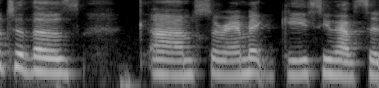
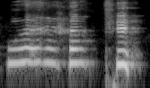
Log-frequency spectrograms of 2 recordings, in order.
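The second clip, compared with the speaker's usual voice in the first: much higher and slow, lightly voiced worried friend; concerned friend; 10 semitones higher, slower than usual. Ashley asking her crying friend, slow concerned higher voice. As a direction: ask gently like a caring friend. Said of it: "and she's like".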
